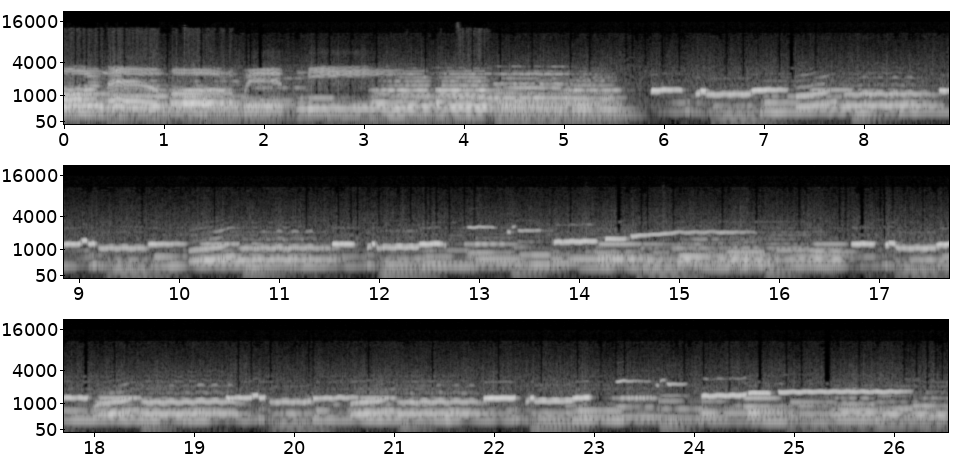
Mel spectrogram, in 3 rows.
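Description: Instrumental break on a 1925 dance-band record: the orchestra finishes a phrase, then from about six seconds in a whistler carries the melody with a wavering vibrato over a light oom-pah accompaniment with regular bass notes.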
